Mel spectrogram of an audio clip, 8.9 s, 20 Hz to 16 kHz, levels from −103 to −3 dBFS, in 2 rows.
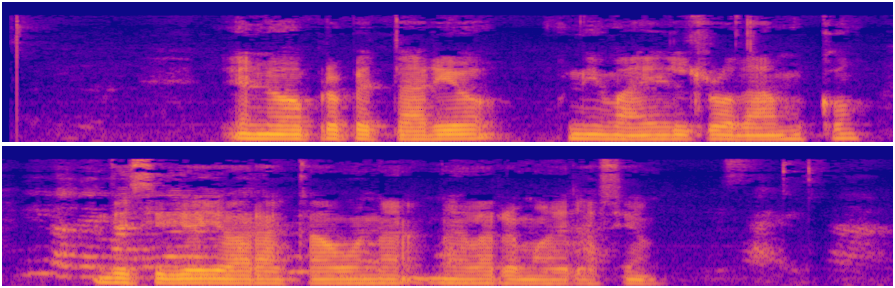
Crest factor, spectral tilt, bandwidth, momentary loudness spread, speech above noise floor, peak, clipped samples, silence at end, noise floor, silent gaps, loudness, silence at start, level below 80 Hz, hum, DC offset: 18 dB; -6 dB/octave; 11.5 kHz; 18 LU; 35 dB; -6 dBFS; under 0.1%; 0.1 s; -59 dBFS; none; -24 LUFS; 1.1 s; -50 dBFS; none; under 0.1%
